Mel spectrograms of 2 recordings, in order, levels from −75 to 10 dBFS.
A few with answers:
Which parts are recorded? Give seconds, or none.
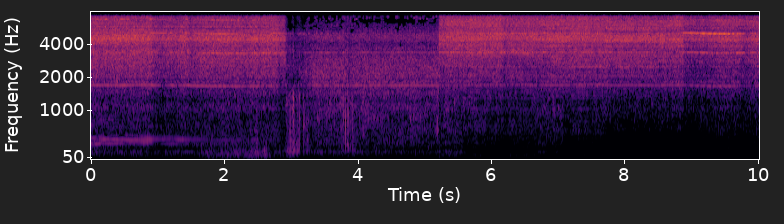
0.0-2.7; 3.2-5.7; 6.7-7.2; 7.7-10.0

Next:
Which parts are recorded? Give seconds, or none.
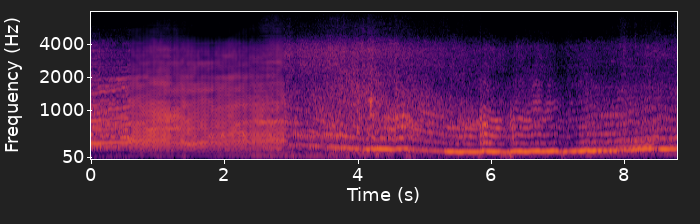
0.0-0.6; 2.9-8.8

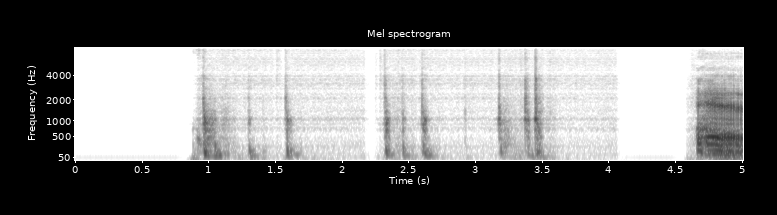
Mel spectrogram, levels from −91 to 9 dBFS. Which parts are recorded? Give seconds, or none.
none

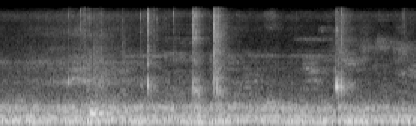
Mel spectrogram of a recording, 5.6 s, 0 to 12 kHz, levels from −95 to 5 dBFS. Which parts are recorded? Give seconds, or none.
0.0-2.2; 2.8-5.6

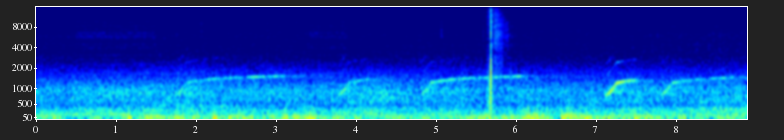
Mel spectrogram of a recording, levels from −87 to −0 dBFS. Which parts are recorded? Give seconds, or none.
0.0-0.5; 1.5-3.4; 3.9-8.9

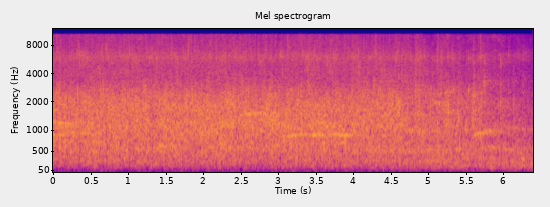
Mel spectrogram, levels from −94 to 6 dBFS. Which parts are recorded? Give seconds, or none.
0.0-6.4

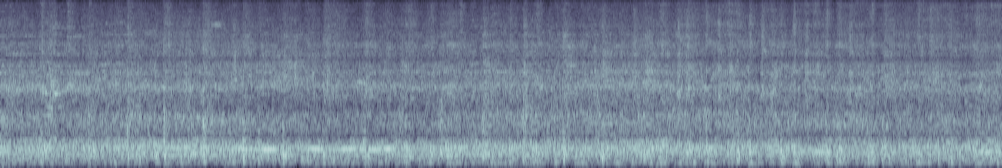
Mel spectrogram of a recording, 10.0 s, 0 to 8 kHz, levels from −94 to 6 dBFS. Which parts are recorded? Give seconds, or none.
0.0-1.4; 4.5-6.0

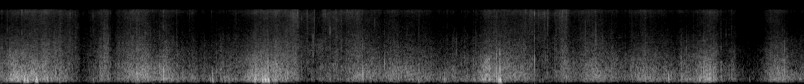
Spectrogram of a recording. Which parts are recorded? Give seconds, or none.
1.2-2.2; 3.1-6.2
